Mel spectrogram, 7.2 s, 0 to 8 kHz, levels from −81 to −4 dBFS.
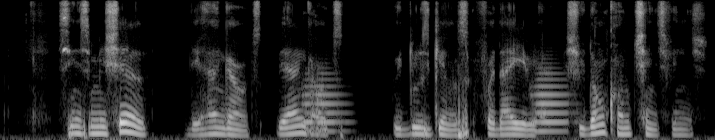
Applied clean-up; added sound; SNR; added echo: neural diffusion model UNIVERSE++.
